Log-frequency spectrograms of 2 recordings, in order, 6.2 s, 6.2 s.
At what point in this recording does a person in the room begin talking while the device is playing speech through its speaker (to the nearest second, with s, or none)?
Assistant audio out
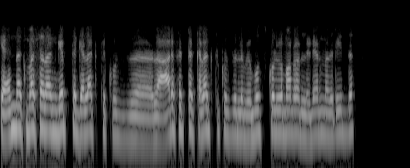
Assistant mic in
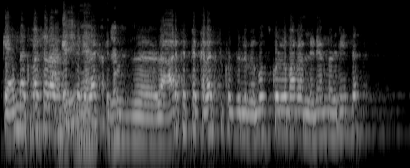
1 s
